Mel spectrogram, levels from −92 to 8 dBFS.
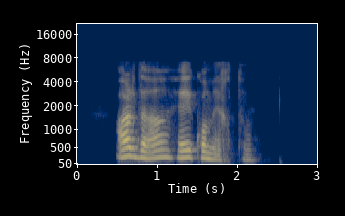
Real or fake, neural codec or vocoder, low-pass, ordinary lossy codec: real; none; 7.2 kHz; Opus, 24 kbps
